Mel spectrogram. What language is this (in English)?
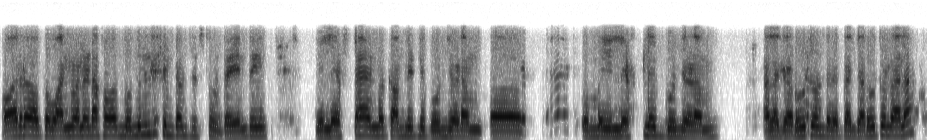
Telugu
